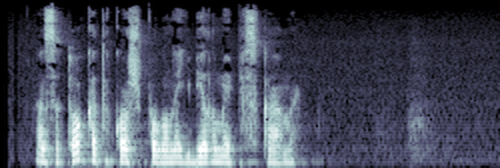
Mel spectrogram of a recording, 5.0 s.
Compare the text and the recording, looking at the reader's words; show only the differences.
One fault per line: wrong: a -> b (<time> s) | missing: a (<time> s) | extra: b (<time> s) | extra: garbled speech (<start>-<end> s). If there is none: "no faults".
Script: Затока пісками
extra: також полонить білими (0.9 s)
